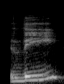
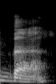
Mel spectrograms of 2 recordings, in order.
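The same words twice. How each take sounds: First: The vowel is a long ee sound. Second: The vowel is a short uh sound. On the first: It follows the long vowel rule. "It would maybe be he, the, and some of them people say that" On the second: It is how people normally speak. "when we speak, we say the"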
